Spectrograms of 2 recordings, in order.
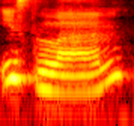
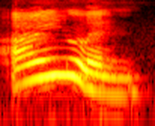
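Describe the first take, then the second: First: The word is said with an s sound. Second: The word is said without an s sound. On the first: The speaker calls it wrong. "we don't say island" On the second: The speaker calls it right. "but island"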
